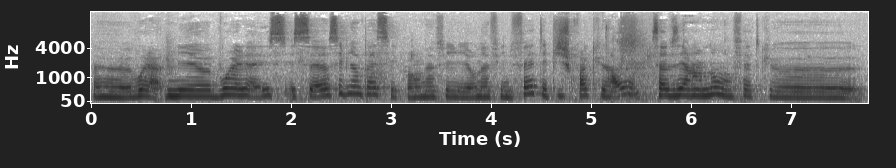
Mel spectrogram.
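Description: Against noticeable background noise, a woman talks fairly slowly at a medium pitch with ordinary pitch variation. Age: 30s. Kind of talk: casual interview. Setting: library.

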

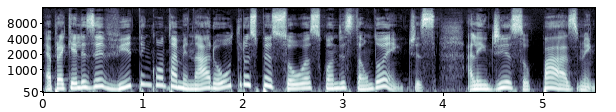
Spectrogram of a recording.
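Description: A woman with a dark, mellow tone speaks at a moderate pace with lively intonation. The sound is dry and close, with no echo. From Brazil, interior. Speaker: journalist, podcast host. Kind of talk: interview with scripted narration segments.

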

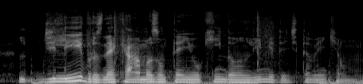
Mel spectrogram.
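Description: A fairly low-pitched male voice at a very fast pace. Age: 30s. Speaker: writer and scriptwriter. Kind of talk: interview.

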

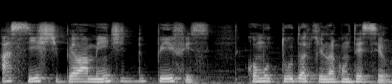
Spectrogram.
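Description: A man with a medium pitch speaks at a moderate pace in an animated, dramatic tone. Music plays in the background. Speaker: podcast host and narrator. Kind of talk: literary audiobook-style reading of a comic, narrated with character voices. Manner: animated, storytelling narrator, dramatic.

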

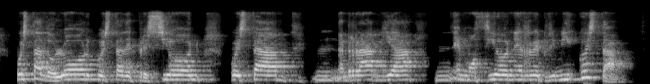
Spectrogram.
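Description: A woman speaks very slowly, her pitch fairly high. The room gives off an audible echo. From Spain. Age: 50s. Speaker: psychologist and therapist. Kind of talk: interview. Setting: video call.

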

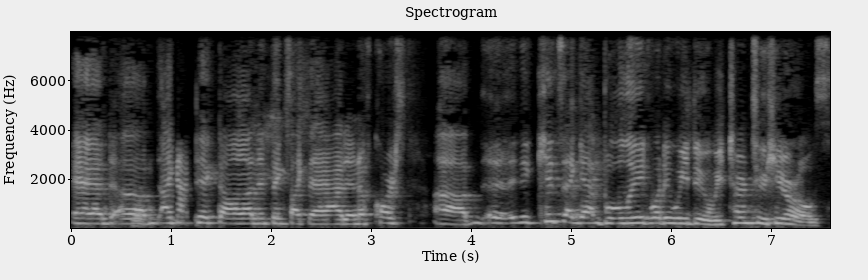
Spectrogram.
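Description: In an American accent, a man speaks in a high voice at a moderate pace, with ordinary pitch variation, very even loudness and hardly any pauses. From US Midwest. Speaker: chiropractor and martial artist. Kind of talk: casual interview chat. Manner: halting, many repetitions and fillers.

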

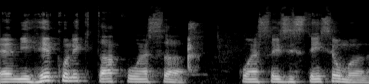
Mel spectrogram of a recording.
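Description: Here a man speaks at a medium pitch with a dark, mellow tone. He sounds somewhat breathy. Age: 40s. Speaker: trading company CEO. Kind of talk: webinar conversation.

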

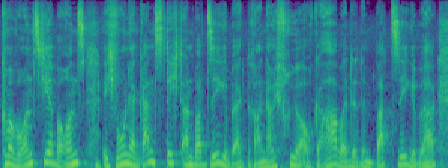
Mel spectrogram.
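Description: Over noticeable background noise, a man talks fairly quickly in a fairly high pitch with very wide pitch swings while his loudness stays very even. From northern Germany. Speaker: podcast host. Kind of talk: casual chat. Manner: fast. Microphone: echoey, cave-like sound.

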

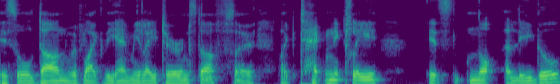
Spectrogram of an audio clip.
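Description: A man with a dark, mellow tone speaks at a fairly low pitch and a moderate pace in monotone, flat intonation, in a very clean recording with a silent background. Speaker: podcast co-host. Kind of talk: casual chat.

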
